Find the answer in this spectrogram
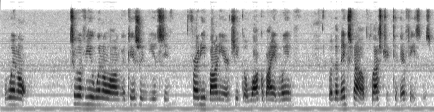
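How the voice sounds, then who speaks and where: A woman's voice: a little high, a little mellow, breathy edge, rough recording. A woman reading a second-person fan fiction story aloud, often stumbling and restarting. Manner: unscripted-sounding, frequent restarts. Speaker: story reader.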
